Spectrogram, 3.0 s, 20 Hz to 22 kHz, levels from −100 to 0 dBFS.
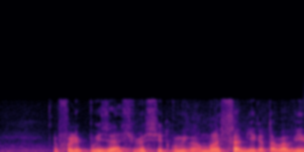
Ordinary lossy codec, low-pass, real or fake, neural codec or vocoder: none; none; fake; codec, 16 kHz, 8 kbps, FunCodec, trained on Chinese and English, 25 frames a second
